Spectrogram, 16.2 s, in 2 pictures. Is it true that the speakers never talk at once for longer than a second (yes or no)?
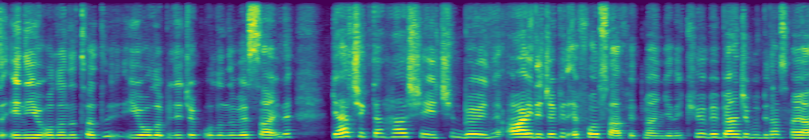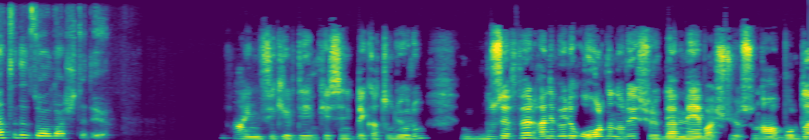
yes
